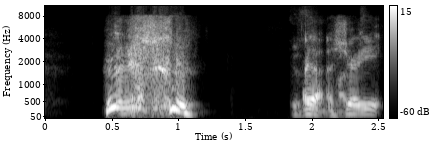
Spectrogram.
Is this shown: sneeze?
yes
